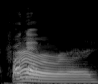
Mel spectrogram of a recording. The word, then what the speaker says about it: February: I'm really proud that we both pronounced the R. – February.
